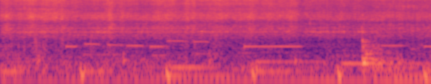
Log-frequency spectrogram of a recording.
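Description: Chicken chaufa fried rice ingredients sear in a hot pan over medium heat, making a steady loud sizzle with stirring and scraping, and utensils knock now and then.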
